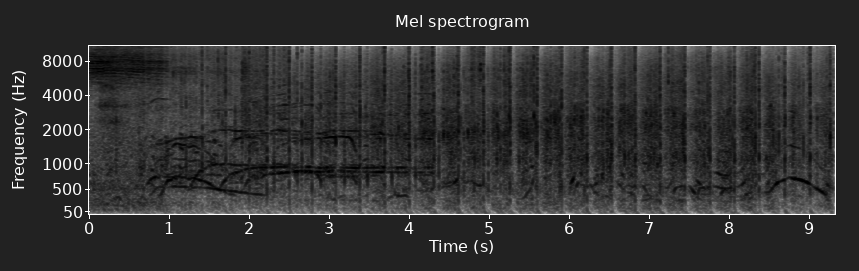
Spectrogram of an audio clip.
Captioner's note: crowd cheering and applauding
